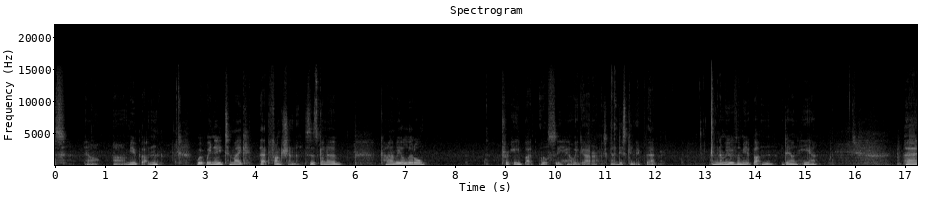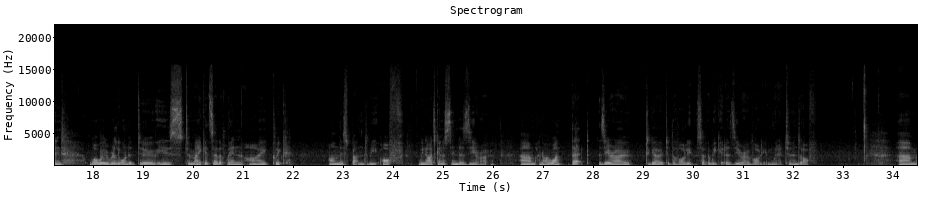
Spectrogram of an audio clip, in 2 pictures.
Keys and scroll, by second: 11.1 BackSpace.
